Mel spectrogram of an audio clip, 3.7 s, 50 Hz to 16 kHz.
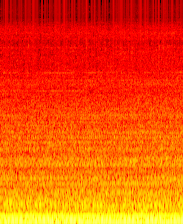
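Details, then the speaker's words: Diesel truck cruising around 70 mph, not pushed hard, after a leak sound thought to be DPF/regen related and parts were replaced: deep, steady drone heard from the cab, even, no whistles, knocks or surging, boost normal; normal running. "Truck runs fine, it's pulling fine, the boost gauge is fine, so everything seems to be running normal again."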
